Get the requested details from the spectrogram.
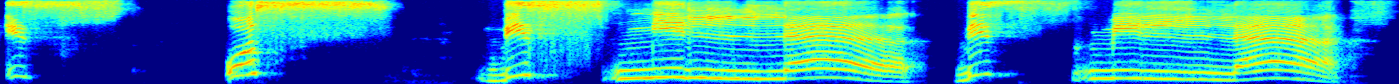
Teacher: बिस्मिल्लाहिर, देखें बिस, बा खुश्क होंठ, यानी कि तर होंठ, यानी कि गीले गीले होंठों से अदा होने वाला बा, बा, बिस सीन जो है सीटी वाली आवाज आनी है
